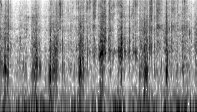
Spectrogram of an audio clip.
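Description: A metal spoon scrapes and clinks against ice in a glass bowl.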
